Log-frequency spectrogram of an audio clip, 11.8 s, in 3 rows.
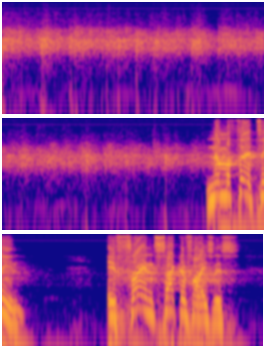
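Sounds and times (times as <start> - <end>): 
crowd applauding: 0.0 - 7.3
speech: 7.0 - 8.2, 9.5 - 11.4.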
